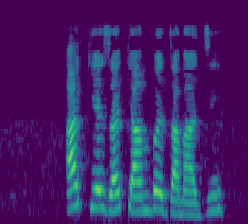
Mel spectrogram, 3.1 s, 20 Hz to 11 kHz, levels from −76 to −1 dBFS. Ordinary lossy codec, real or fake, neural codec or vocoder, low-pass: MP3, 64 kbps; real; none; 7.2 kHz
